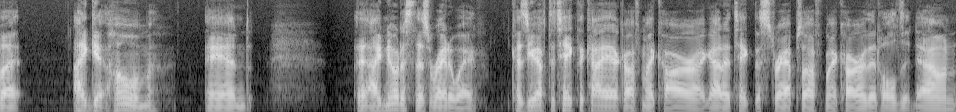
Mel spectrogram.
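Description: A man at a moderate pace with long, frequent pauses and fairly even intonation, in a very clean recording with a silent background. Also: medium pitch for a man. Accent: Midwestern US. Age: 30s. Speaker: podcast guest, recovering drinker and counseling student. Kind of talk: interview conversation.

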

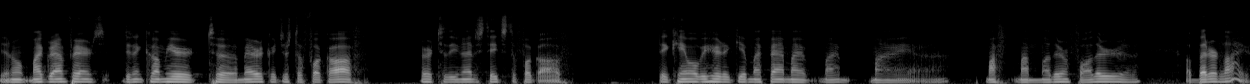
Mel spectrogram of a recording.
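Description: Recorded very cleanly against a silent background, a man speaks in a dark, mellow tone at medium pitch and moderate pace, with a dry, close sound and no echo. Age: 20s. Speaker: podcast host. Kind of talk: solo podcast monologue.

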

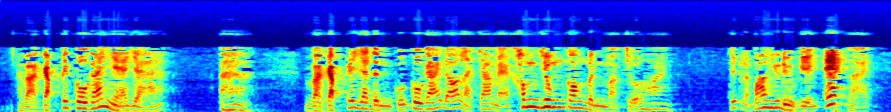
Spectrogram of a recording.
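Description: This voice moves at a moderate pace, its pitch swinging very widely. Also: man, fairly high pitch for a man. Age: 40s. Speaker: Buddhist monk lecturer. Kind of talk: dharma talk. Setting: temple hall with audience.

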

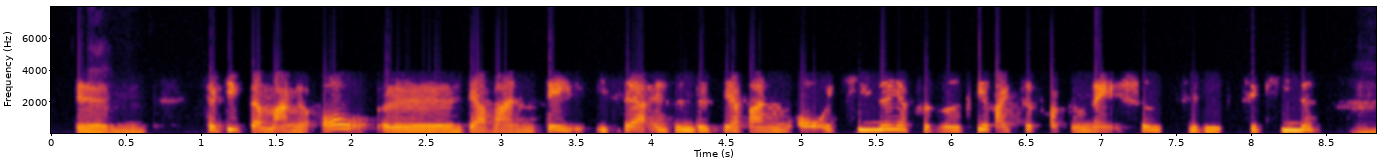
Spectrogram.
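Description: A woman with an unremarkable speaking voice talks at a moderate pace, her pitch fairly high and ordinary in variation. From Bornholm, Denmark. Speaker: novelist. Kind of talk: interview. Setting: phone call.

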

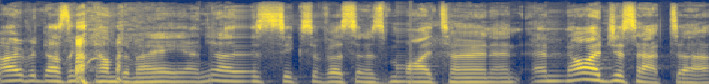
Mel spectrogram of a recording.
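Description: A man speaks with an Australian accent. His pitch sits high. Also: very clean recording, silent background. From Australia, Sydney. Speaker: real estate investor. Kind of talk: casual chat. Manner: halting.

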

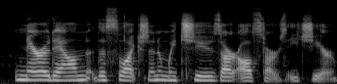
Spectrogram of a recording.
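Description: With a Texan accent, a woman speaks at a medium pitch. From Clear Lake area south of Houston, Texas. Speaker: substance abuse prevention worker. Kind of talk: interview.

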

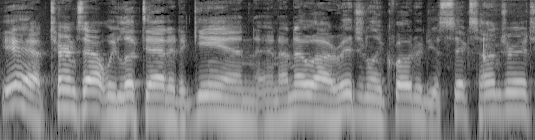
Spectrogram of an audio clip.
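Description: Hardly pausing, a man with a plain, everyday voice speaks at a moderate pace and fairly high pitch, with ordinary pitch variation. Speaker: podcast co-host. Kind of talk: casual banter, comedic game show.

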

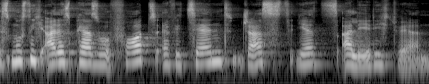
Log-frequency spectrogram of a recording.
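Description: A woman with a medium pitch and fairly even intonation is heard in a very clean recording with a silent background. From East Germany. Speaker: business manager and lecturer. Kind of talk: public panel discussion. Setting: live event at an exhibition venue.

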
